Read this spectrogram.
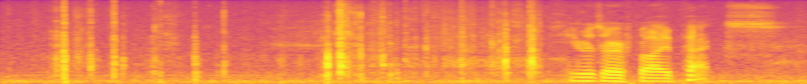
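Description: Cardboard flaps rustle and click as a box is opened.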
